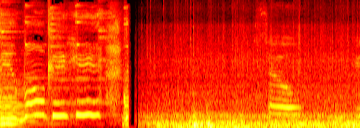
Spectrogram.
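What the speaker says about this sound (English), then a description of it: "So, you guys can tell it is raining." Steady rain falls on a rainy December day, a dense hiss that takes over after a short burst of music and carries on continuously, fairly loud and close, with no talking over it.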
